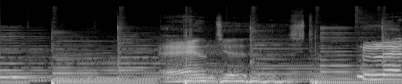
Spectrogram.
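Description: Live country band playing, with pedal steel guitar sliding between notes over a steady drum beat.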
